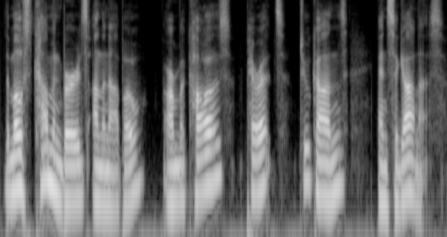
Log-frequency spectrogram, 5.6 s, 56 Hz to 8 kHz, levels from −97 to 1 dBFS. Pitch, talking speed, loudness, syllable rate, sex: 140 Hz, 140 wpm, -20 LUFS, 4.6 syllables/s, male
